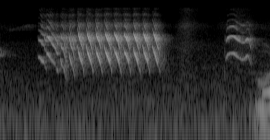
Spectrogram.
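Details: Black-naped oriole singing with imitations of oriental magpie-robin and ambulance siren, here a fast, buzzy, high trill of about twelve pulses lasting one second, followed by a single clear whistled note and a voice.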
